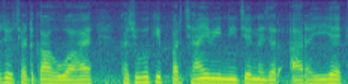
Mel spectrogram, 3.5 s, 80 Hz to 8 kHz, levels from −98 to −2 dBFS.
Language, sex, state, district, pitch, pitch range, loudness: Hindi, male, Uttar Pradesh, Lalitpur, 135 Hz, 125-145 Hz, -15 LUFS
